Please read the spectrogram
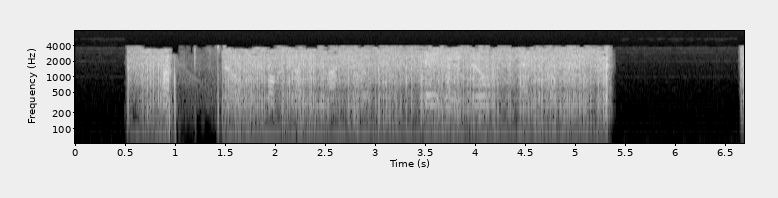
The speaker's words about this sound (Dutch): Mag ik het signaal uit de ruis dan een keer terug horen?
